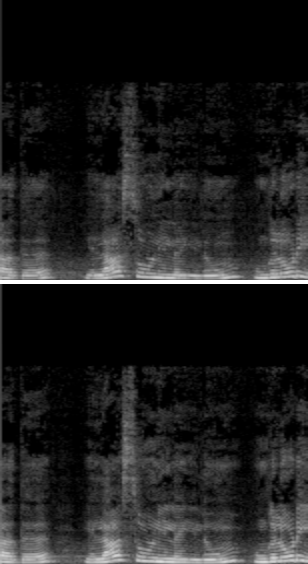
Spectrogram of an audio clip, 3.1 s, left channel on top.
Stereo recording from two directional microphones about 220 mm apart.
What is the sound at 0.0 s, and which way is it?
A woman's voice, 45° right (ahead or behind).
